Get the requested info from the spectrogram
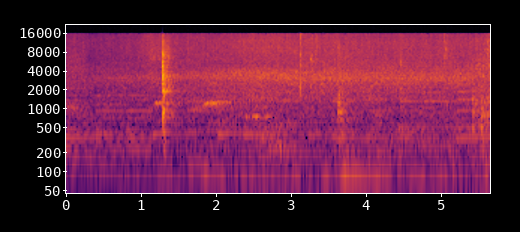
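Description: Jaggery melting in a little water in a non-stick frying pan, the syrup simmering with a steady sizzle. A single sharp click comes about a second in.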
